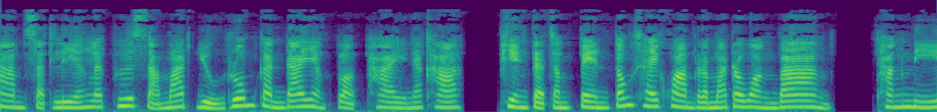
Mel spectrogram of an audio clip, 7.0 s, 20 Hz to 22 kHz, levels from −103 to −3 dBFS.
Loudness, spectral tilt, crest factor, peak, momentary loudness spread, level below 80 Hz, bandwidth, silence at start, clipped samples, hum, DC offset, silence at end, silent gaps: -22 LUFS; -4.5 dB/octave; 18 dB; -4 dBFS; 5 LU; -52 dBFS; 15.5 kHz; 0 s; under 0.1%; none; under 0.1%; 0 s; none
